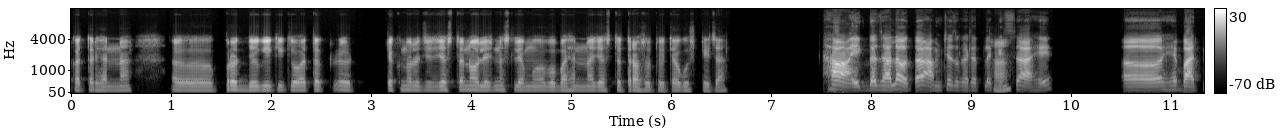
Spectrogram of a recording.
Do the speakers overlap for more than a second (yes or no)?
no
